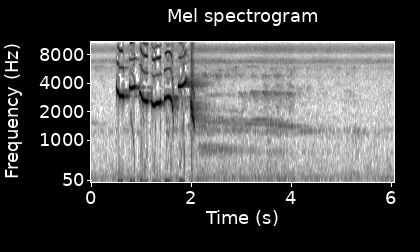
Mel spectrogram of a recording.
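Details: Oriental magpie-robin in a daily training session, singing at full strength: a quick burst of about six loud, clear whistled notes with sliding pitch, repeated four times a second, then silence.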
